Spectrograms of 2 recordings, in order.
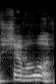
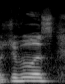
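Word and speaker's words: שבועות: It goes from the Jewish holiday of Passover right up to the Jewish holiday of Shavuot, or Shavuos, depending how you want to pronounce it.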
